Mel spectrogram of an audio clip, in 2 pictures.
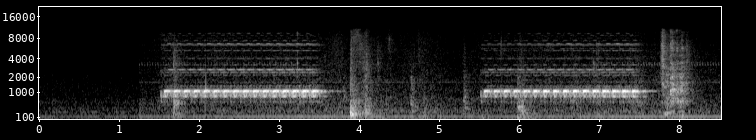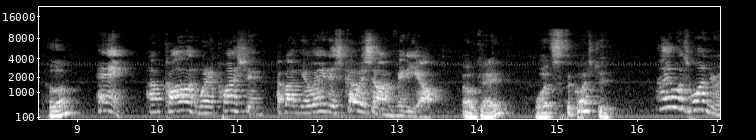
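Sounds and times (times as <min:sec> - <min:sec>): telephone ringing: 0:01.5 - 0:03.8, 0:05.5 - 0:08.0.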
